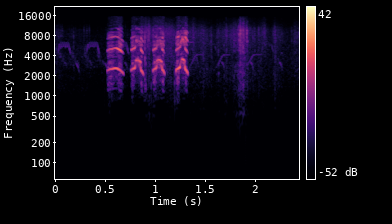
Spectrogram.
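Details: Osprey at the nest on 23 June 2020, morning, with a half-kilo crucian carp brought in; four loud, harsh whistled notes in quick succession between faint high calls of small birds.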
